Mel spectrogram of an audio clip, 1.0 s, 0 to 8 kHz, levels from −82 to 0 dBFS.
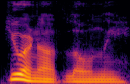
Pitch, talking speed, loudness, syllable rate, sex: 105 Hz, 245 wpm, -19 LUFS, 7.9 syllables/s, male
